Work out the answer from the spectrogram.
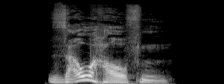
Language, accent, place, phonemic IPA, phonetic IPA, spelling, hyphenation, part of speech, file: German, Germany, Berlin, /ˈsaʊ̯ˌhaʊ̯fn̩/, [ˈzaʊ̯ˌhaʊ̯fn̩], Sauhaufen, Sau‧hau‧fen, noun, De-Sauhaufen.ogg
- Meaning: 1. a mess 2. a shower (a group of people perceived as incompetent or worthless)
